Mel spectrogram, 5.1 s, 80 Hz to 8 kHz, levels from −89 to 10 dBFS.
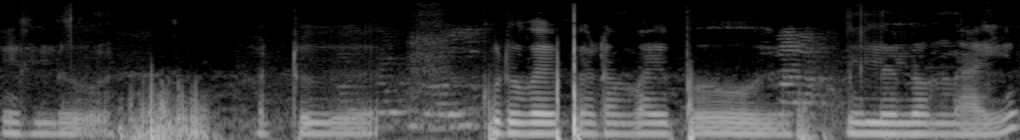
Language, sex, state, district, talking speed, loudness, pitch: Telugu, female, Andhra Pradesh, Srikakulam, 45 wpm, -26 LUFS, 175 Hz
